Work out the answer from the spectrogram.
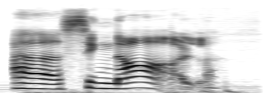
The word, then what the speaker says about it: signal: And then we have signal, signal. Signal. Signal. Signal. R. You accentuate the A.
